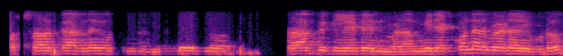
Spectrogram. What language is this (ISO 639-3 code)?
tel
